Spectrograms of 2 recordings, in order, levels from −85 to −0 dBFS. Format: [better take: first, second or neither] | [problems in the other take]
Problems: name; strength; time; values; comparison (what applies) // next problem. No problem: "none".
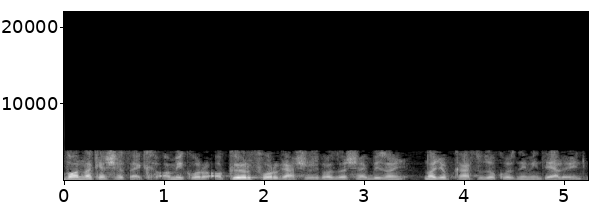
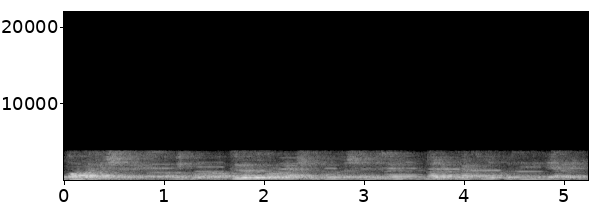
first | background sound (Wind instrument, woodwind instrument); 15 dB below the speech // room echo; dies away in 1.2 s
